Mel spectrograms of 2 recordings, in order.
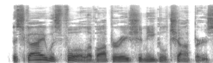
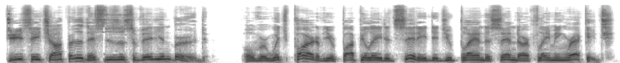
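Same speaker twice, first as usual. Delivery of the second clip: sarcastic radio reply; 9 semitones higher, 3 dB louder than usual. Acted. Pilot sarcastic over radio.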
